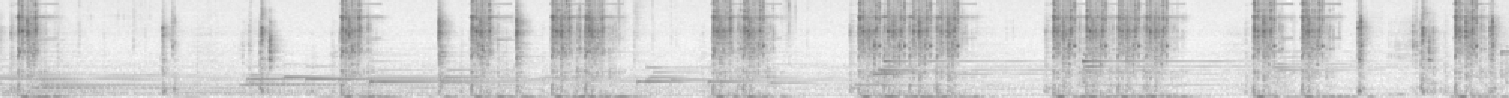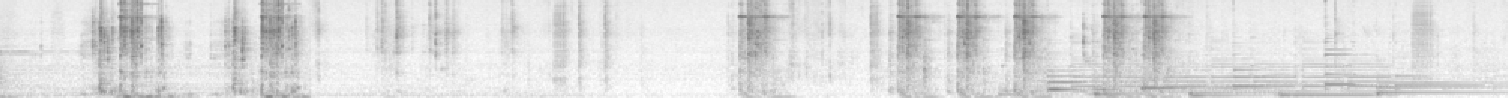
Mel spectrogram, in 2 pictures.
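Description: Industrial sewing machine stitching leather in short runs of under a second each, stopping and starting about a dozen times with a quieter pause partway through, over soft background music.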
